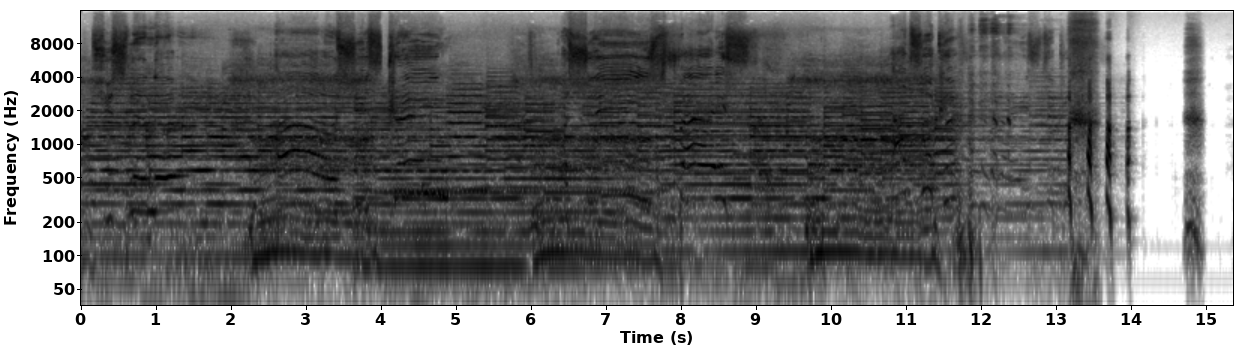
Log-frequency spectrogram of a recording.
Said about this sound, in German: Ja, vor allen Dingen, das Schnarchen ist ja so laut. Man kann ja den eigentlichen Songtext gar nicht mehr verstehen.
